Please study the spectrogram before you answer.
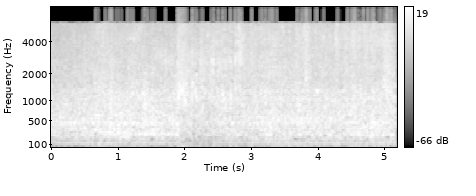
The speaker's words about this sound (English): So the storm came. The storm, Mark uses the term, it was a squall.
